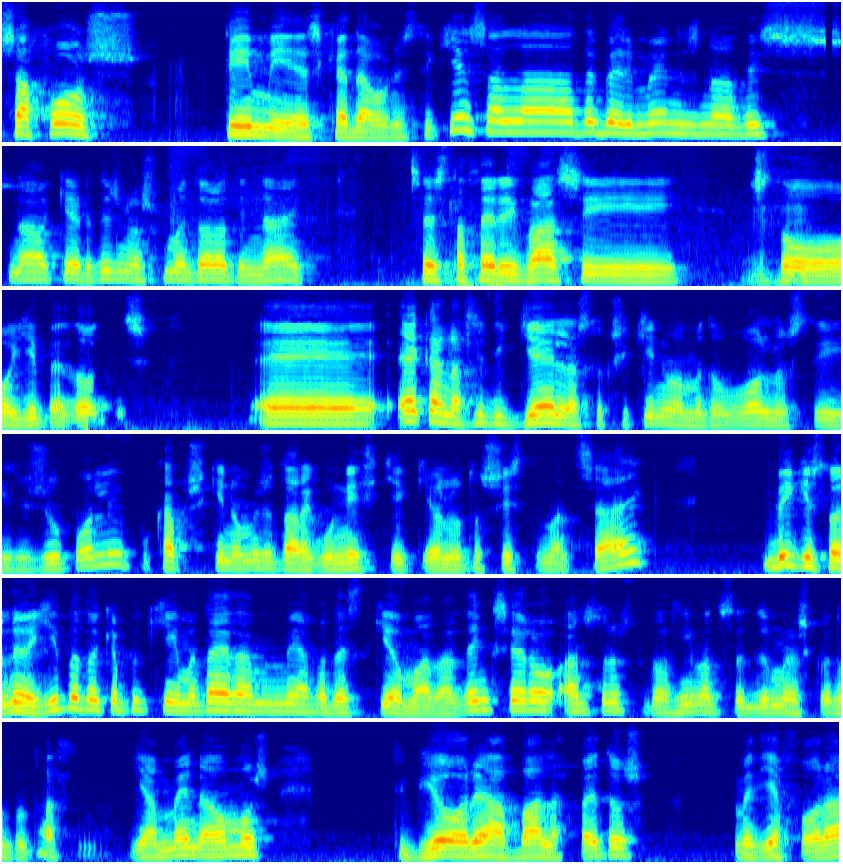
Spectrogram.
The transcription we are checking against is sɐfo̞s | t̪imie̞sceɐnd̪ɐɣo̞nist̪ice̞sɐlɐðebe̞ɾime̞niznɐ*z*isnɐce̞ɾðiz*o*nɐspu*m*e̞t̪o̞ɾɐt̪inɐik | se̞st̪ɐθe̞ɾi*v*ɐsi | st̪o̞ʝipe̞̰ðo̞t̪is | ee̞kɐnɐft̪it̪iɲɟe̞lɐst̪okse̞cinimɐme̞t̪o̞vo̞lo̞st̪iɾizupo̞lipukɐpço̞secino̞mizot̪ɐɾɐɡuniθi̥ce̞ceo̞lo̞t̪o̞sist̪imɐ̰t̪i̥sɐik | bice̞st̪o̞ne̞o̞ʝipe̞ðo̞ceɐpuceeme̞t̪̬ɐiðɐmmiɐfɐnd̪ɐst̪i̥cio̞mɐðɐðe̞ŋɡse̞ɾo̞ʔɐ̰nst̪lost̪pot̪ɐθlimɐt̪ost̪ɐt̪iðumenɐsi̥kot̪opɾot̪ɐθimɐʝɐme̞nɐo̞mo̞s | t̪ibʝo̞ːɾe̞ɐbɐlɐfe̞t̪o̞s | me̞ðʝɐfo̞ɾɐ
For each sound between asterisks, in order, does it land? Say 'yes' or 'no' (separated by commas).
no, no, yes, yes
